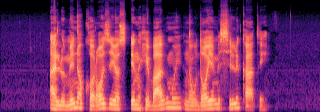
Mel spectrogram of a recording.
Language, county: Lithuanian, Vilnius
